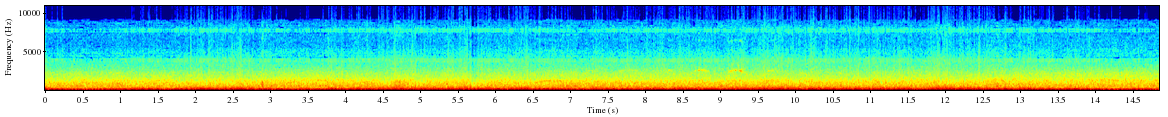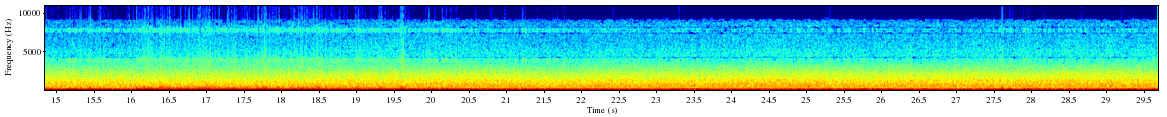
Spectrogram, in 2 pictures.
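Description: A steady, loud low rumble with no distinct events.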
